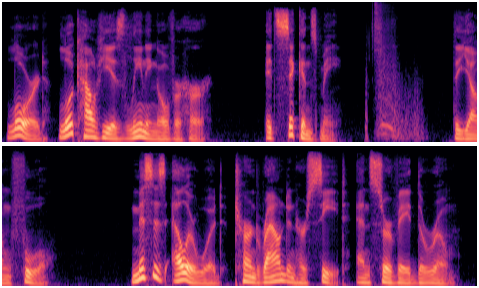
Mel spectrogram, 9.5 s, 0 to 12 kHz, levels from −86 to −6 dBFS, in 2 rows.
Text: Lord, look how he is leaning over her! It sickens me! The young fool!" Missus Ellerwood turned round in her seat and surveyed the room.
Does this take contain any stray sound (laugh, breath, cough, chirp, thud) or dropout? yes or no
yes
